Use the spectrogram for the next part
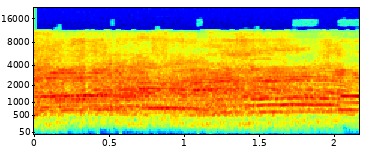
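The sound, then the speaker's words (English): A dense, loud roar of many members of the British Parliament shouting at once, sustained without pause for a couple of seconds, with no single speaker standing out from the din, as the Prime Minister tries to speak. “Order, there's no good people shouting.”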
